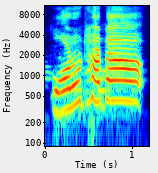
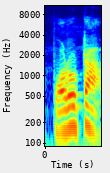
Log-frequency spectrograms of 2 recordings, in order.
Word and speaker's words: পরোটা: লেগেছিল মানে তরকারিটা কিন্তু পরোঠাটা ওটা পরোঠা না পরোটা ভালো করে উচ্চারণ করতে শেখ তারপরে তো রিভিউ দিবি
